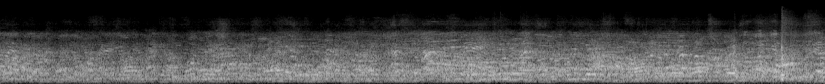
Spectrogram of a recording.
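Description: Indistinct crowd chatter: many people talking at once, with a sharp click just before the end.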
